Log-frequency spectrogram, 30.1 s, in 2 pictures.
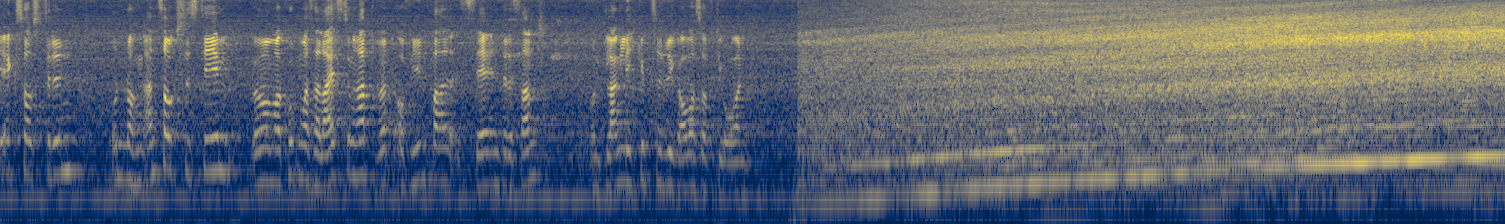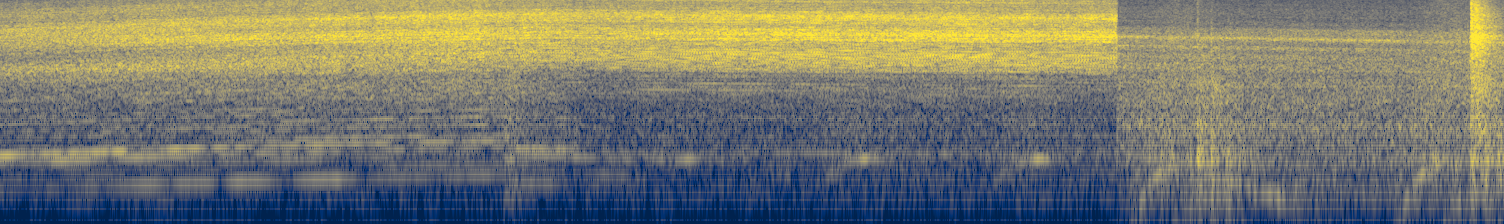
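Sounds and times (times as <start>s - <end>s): car engine revving at full throttle: 7.8s - 30.0s.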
